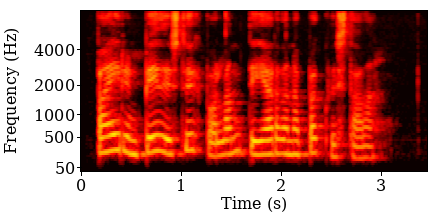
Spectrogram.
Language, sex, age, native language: Icelandic, female, 40-49, Icelandic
